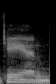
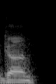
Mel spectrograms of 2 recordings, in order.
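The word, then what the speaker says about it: Ghan: Gone with the wind that it's actually pronounced GAN, but it's the gun.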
